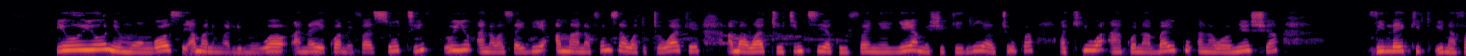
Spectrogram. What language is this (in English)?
Swahili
